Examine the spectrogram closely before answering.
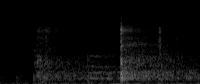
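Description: A tennis ball is struck with a racket, echoing in a large indoor hall.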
